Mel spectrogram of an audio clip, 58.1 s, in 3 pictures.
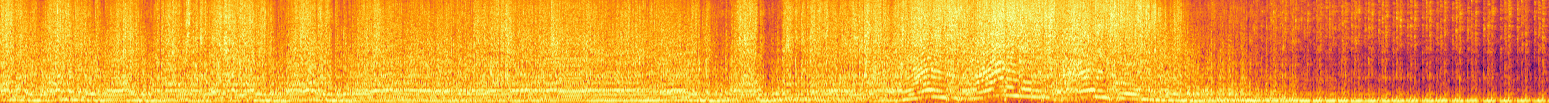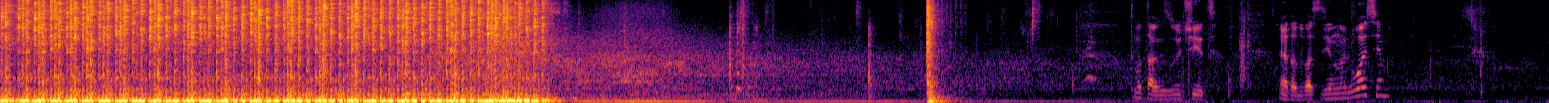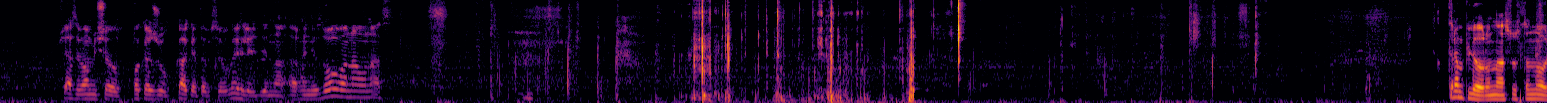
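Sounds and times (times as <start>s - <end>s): car engine revving and idling: 0.0s - 30.6s.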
